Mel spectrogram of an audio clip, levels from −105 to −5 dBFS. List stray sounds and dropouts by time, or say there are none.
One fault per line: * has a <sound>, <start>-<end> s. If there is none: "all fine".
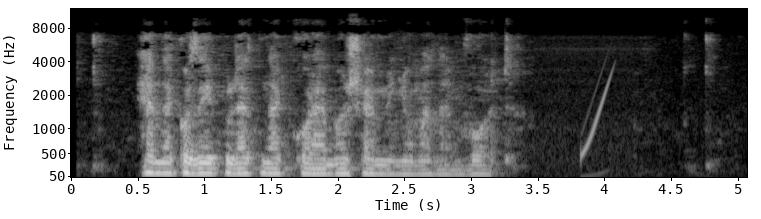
* has a chirp, 3.8-4.1 s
